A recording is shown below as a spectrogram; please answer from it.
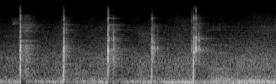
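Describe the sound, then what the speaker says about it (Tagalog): Five sharp metal hammer strikes land on the centre of a Honda Click 150i CVT clutch, evenly spaced about half a second apart, loud and close with a bright ringing clank. "Pupukuin mo siya sa gitna."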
